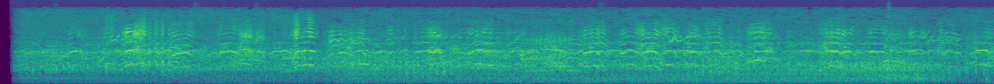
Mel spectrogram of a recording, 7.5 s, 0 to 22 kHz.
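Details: Snow geese massed at Bosque del Apache National Wildlife Refuge in December 2009 at sunset or sunrise, a dense chorus of overlapping nasal honks, many birds calling at once with barely a pause.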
